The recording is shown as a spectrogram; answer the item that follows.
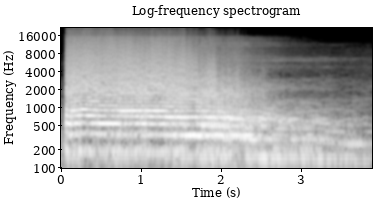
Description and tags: This sound almost sound's like a monster screaming and screeching quietly almost and sound's like it's echoing as well.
